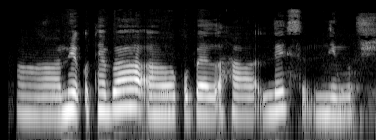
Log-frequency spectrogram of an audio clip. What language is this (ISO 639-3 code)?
kat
